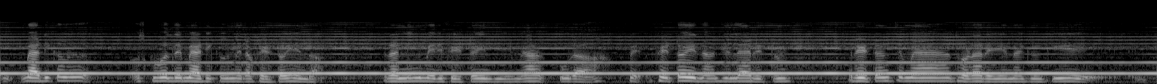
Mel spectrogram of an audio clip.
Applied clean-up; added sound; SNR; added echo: none; Bowed string instrument; -4 dB; none.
